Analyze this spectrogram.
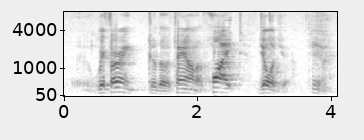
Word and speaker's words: White: it's spelled W-H-I-T-E, according to the way folks say it today. Yeah. And if you say it with an S on the end of it, you may be considered to be a little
